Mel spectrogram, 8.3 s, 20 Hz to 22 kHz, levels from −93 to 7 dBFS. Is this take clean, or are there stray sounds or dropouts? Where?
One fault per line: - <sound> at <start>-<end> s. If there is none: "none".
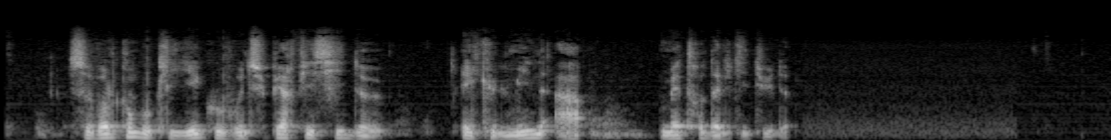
none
